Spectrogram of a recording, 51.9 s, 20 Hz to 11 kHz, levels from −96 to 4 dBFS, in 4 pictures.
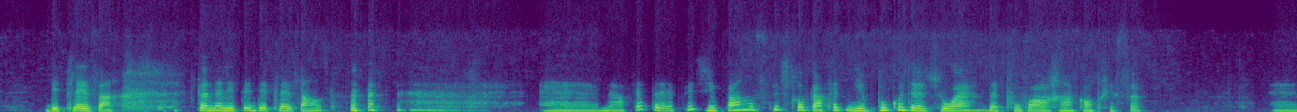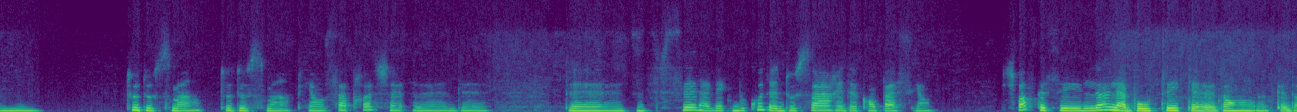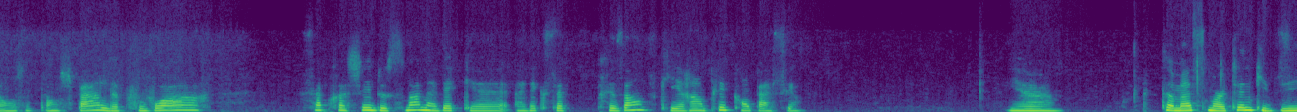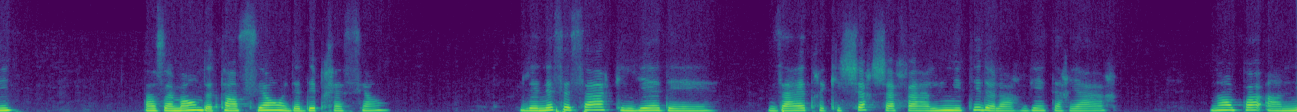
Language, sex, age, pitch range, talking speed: English, female, 60-79, 200-235 Hz, 120 wpm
